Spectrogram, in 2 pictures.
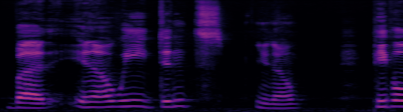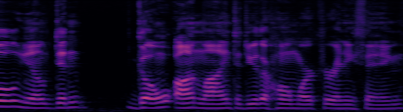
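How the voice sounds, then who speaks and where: A man with an American accent has an unremarkable speaking voice at a fairly high pitch. He talks at a fairly slow pace. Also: ordinary pitch variation. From United States. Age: 30s. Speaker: podcast co-host. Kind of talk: casual chat.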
